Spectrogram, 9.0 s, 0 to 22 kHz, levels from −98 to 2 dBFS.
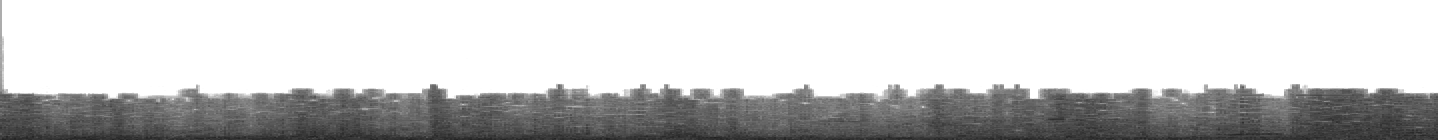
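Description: Throughout the clip, integer overflow occurs: loud peaks driven about 8 dB past full scale wrap to the opposite sign instead of being limited, so a small share of samples produce violent cracks far sharper than clipping. Also throughout, the audio has nothing above 8.6 kHz and carries two layers of codec smearing. This is likely transcoding between lossy codecs, consistent with a low-rate AAC-LC encode at around 16 kbit/s followed by HE-AAC at around 32 kbit/s.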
